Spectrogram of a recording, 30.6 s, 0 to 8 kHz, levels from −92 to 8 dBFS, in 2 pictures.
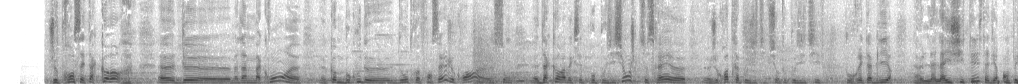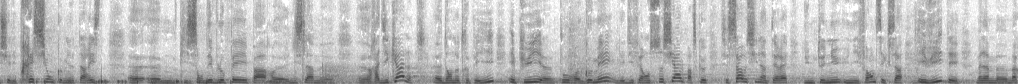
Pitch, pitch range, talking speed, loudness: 200 Hz, 180-220 Hz, 135 wpm, -28 LUFS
